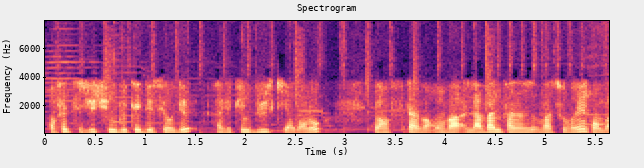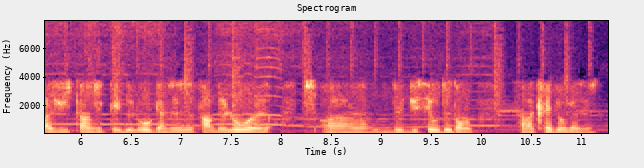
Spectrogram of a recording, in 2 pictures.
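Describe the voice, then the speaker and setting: A man with a fairly high voice explains casually as a caller. He is halting and repeats himself, on dull lo-fi audio with faint music behind. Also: flat delivery. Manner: halting, repetitive, informal. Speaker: caller, water technician.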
